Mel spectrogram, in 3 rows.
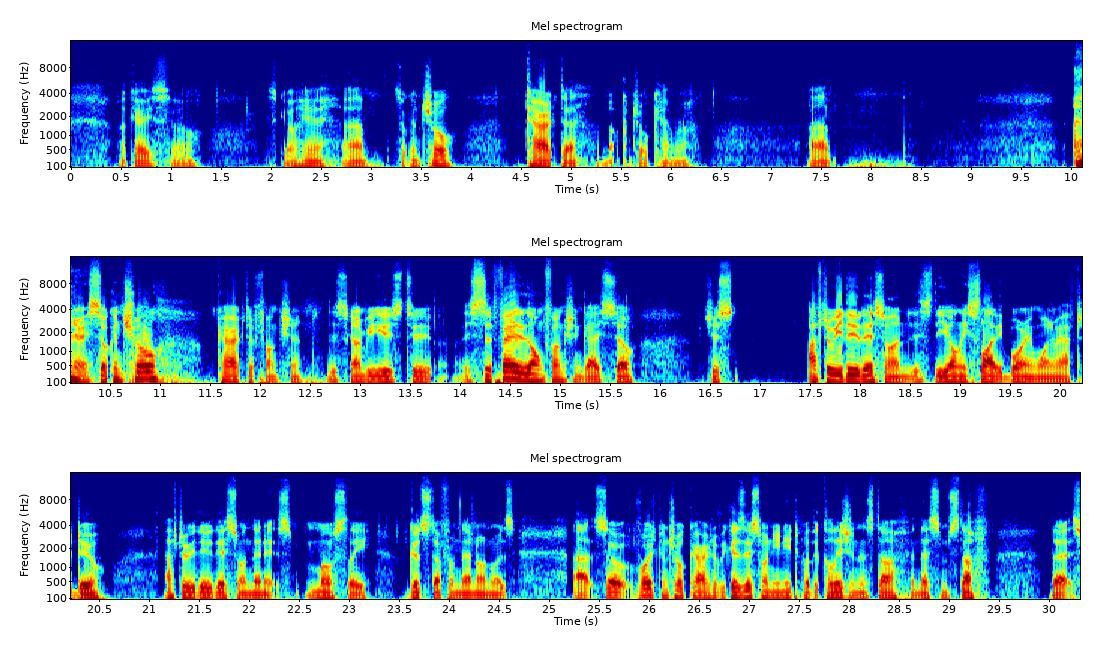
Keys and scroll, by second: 1.8-3.4 typing, 15.3-18.7 typing, 20.3-21.0 typing, 28.7-29.8 typing.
